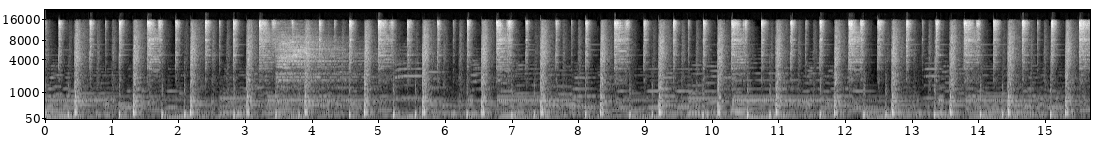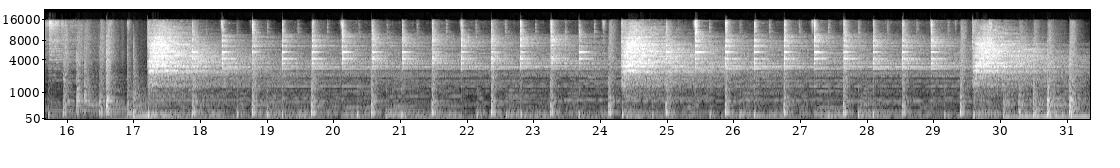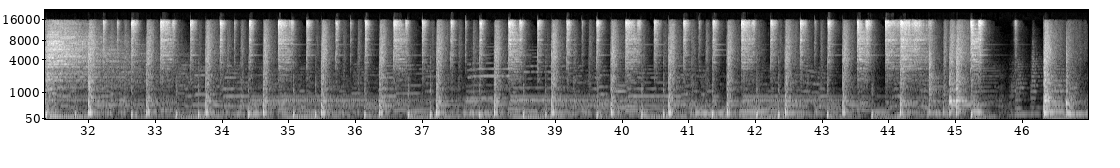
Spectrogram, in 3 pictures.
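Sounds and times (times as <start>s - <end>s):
drum kit playing big band music: 0.0s - 47.0s
cymbal crashes: 17.2s - 33.2s.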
